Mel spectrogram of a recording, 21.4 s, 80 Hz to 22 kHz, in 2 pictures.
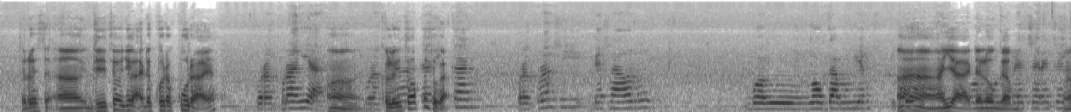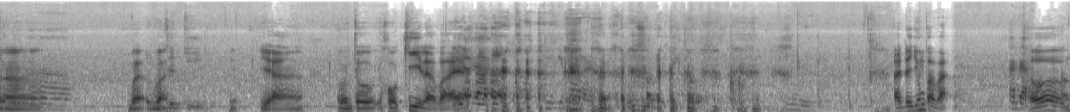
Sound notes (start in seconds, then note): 15.3 laughs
